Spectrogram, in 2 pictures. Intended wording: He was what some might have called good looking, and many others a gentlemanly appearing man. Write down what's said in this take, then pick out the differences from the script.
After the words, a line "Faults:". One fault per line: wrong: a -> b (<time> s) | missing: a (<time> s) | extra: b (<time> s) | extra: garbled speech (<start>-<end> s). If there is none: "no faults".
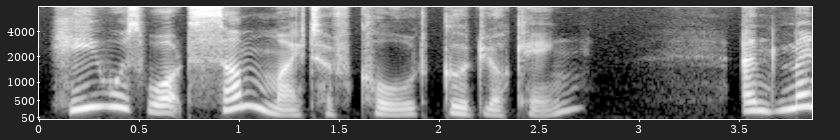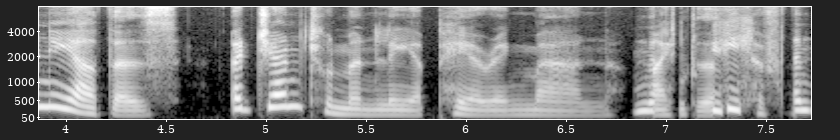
He was what some might have called good looking, and many others a gentlemanly appearing man. [garbled]
Faults:
extra: garbled speech (6.8-7.7 s)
